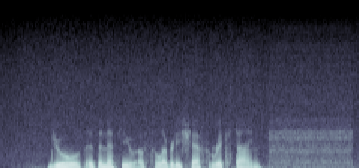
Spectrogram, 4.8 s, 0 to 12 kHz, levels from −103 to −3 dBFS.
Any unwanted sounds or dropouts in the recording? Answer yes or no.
no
